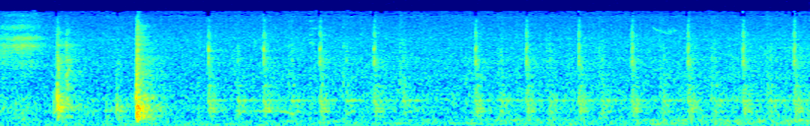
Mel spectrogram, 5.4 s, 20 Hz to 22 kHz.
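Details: John Deere LT166 mower with starting issues: two sharp clicks with the key, then faint ticking, no starter spin; solenoid clicks but engine won't crank; battery to be checked next, otherwise possibly a new solenoid.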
